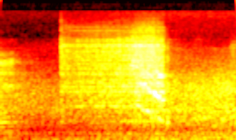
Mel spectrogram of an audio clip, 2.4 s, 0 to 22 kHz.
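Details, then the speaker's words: Car (60,000+ km) electronic parking brake (EPB) motor engaging during a parking brake check: a short, even motor whir of about a second that stops cleanly, with no clicking or loud whine, so the EPB motor applies normally. "EPB 파킹 브레이크가 작동하나 안 되나, 여러분들이 소리를 들어보면 이상한 소리가 나면 망가진 거라고 그랬죠."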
